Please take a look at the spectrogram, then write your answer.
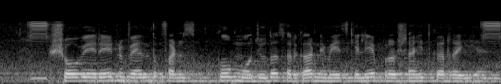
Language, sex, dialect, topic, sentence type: Hindi, male, Hindustani Malvi Khadi Boli, banking, statement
